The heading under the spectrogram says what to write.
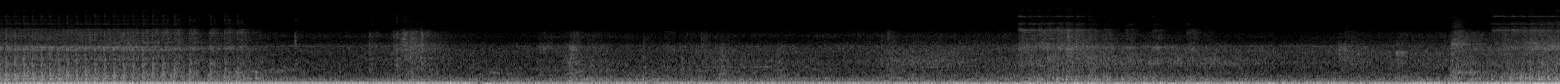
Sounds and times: road construction 0:00.0 - 0:15.6

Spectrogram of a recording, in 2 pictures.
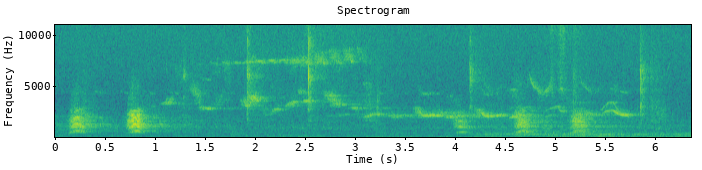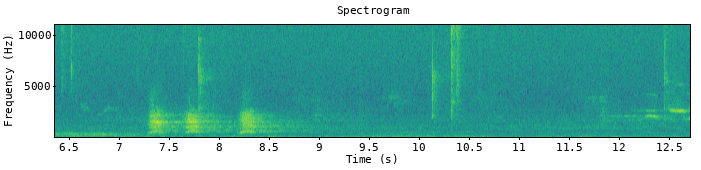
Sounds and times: windy 0:00.0 - 0:12.7

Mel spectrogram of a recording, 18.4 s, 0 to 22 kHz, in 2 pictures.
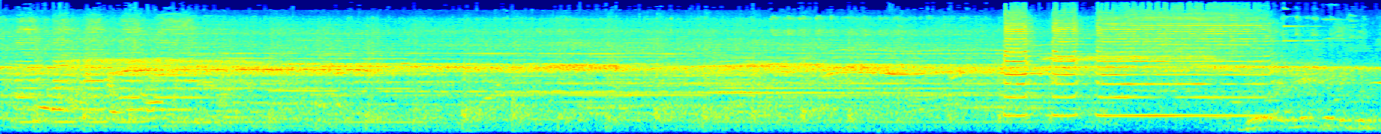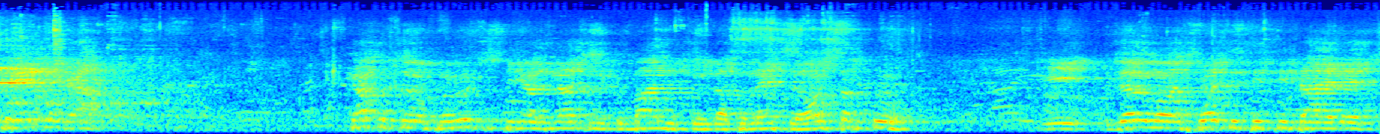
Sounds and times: reactions of citizens 0:00.0 - 0:11.4

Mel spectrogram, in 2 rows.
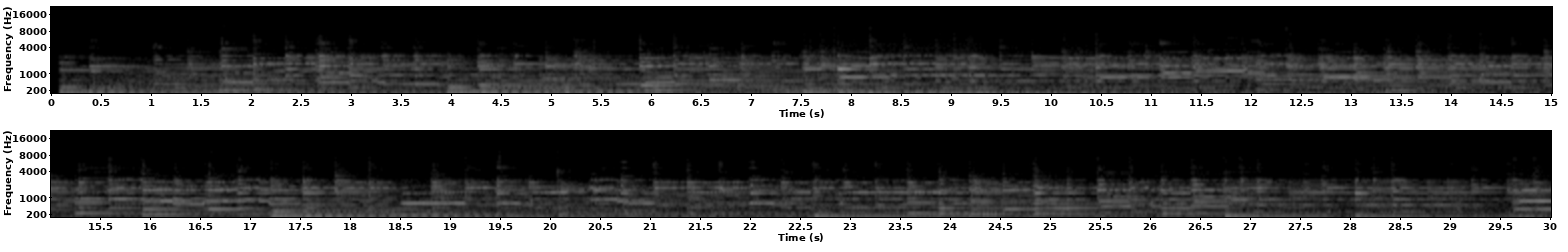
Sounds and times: Playing the Japenese Zither 0:00.1 - 0:30.0

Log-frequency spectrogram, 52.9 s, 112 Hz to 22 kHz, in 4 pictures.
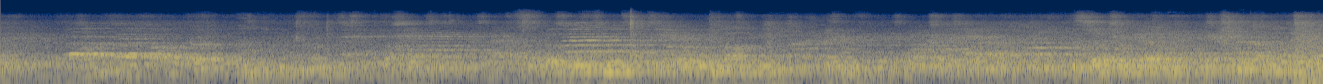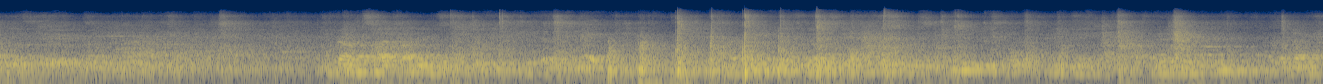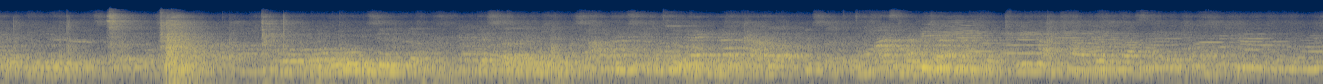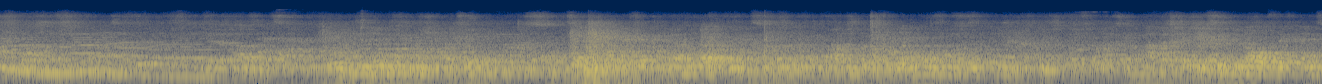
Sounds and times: musicians preparing a concert 0:35.7 - 0:41.8

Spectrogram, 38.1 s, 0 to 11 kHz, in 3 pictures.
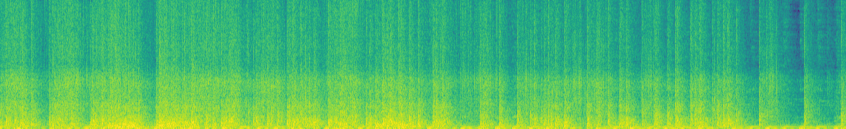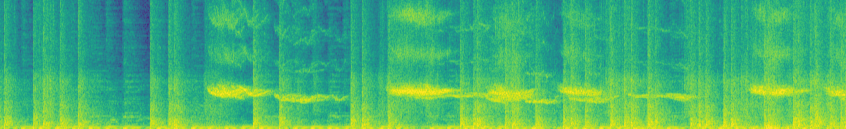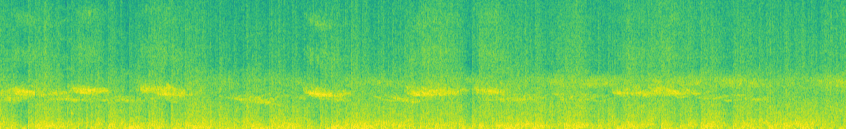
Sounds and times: Firecrackers 0:00.0 - 0:38.0
fireworks 0:00.0 - 0:38.0

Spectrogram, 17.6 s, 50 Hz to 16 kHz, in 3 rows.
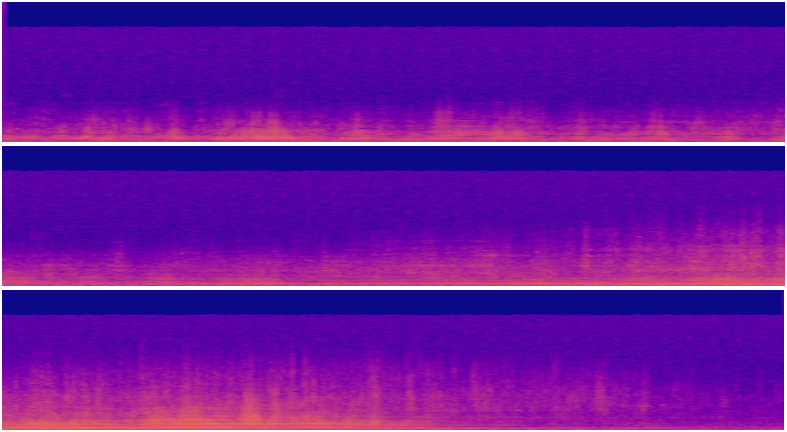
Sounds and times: Pilatus plane in air 0:00.0 - 0:17.6

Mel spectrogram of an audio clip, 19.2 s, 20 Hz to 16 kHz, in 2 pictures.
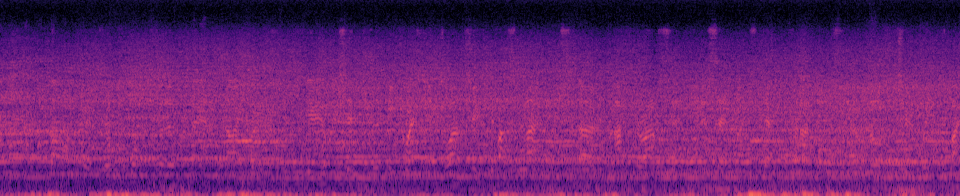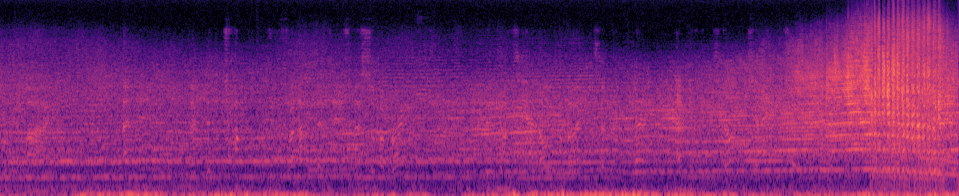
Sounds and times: motorcycle grand prix 0:00.0 - 0:19.1

